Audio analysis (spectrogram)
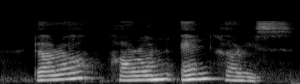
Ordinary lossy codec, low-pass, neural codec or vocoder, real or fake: none; none; codec, 16 kHz, 4 kbps, FreqCodec, smaller model; fake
